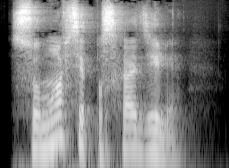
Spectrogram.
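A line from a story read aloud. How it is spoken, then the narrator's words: Growl. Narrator (Russian): прорычал Рейн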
